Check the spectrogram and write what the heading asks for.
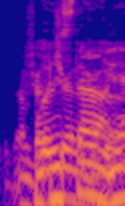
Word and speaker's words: Charlize Theron: Charlize Theron. Is that right? – Charlize Theron, yeah.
